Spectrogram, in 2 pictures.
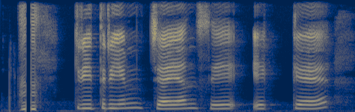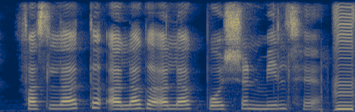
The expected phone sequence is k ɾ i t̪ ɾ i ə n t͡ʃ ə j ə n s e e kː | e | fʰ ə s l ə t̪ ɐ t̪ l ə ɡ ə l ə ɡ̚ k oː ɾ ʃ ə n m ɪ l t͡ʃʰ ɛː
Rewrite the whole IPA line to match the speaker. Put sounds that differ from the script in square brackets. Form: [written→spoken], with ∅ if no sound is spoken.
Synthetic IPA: k ɾ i t̪ ɾ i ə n t͡ʃ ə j ə n s e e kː | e | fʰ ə s l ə t̪ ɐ [t̪→∅] l ə ɡ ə l ə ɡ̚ [k→p] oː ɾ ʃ ə n m ɪ l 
